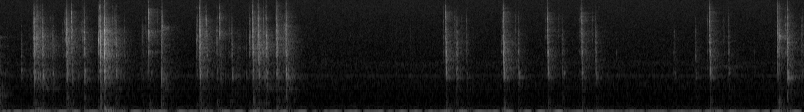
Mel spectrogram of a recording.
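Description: Typing on a computer keyboard to enter a terminal command: a quick run of keystrokes for about the first three seconds, then slower, scattered keystrokes.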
